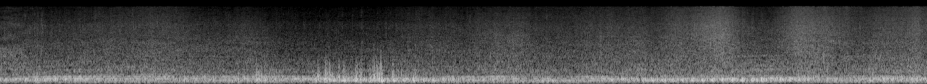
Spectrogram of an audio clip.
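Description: Harbour-cruise boat under way: a steady engine drone under the rush of its churning wake, with wind gusting on the microphone near the end.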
